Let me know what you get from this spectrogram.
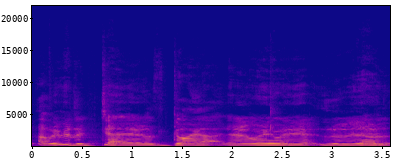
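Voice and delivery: loud, slurred hammed-up wailing; mock hysterics. Host imitating Alice babbling to the older woman, mock hysterics. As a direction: let the words dissolve into wailing. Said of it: "But she's like".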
